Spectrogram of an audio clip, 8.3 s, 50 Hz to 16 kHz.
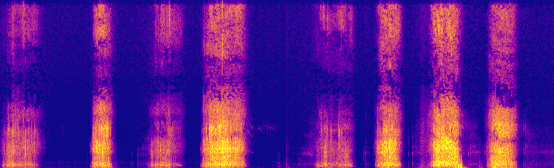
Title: Day 4 cold wet loud sneezes and blowing my nose so much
